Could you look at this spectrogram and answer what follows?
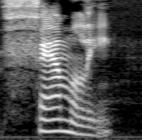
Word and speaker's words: family: Enfim vamos falar sobre Family interessantes sobre essa palavra é a pronúncia quando a gente pronuncia ela a gente não vai pronunciar a letra i Ok como estamos só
